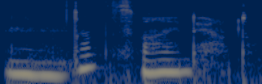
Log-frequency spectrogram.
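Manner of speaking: soft whispered aside; breathy hushed whisper. Real, not acted.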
